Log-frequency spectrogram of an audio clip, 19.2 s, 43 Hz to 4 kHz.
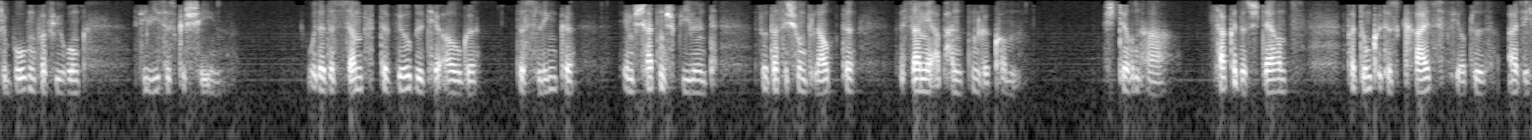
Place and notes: an der wildbahn 33 - Sah höchstselbst die RUSSISCHE TÄNZERIN - in memoriam Hannah Höch - hsch ::: 23.04.2007 23:31:00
